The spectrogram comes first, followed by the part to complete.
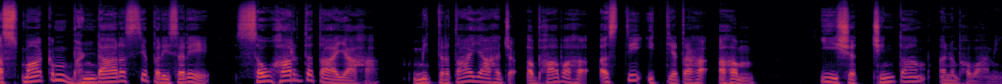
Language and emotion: Sanskrit, sad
